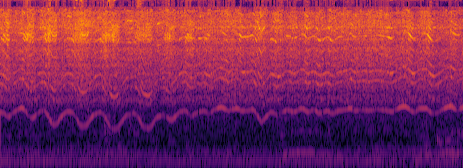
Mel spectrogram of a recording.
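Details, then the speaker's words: Dental drill removing old composite filling before diastema closure restoration using a silicone index: high-pitched whine rising and dipping as it cuts; background music. "okay so now I removed all the mup composite how can I prep prepare the animal surface for composite restoration"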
